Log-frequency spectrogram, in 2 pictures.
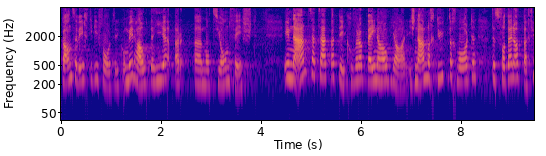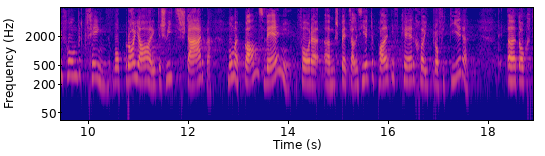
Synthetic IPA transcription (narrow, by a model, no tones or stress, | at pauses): ɡ̥ɑnt͡səʋɪχtiɡifɔrdəɾiɡʊnmɪːɾɦɑwt̪əɦiəə | əmɔt͡sjoːnfɛʃt | ɪmnəʔɛnt͡sɛt͡sæt̪ːɑrtɪkχl̩ˠfɔɾœpːəɛɪnəhɑlbjɑːɾɪ̰ʃnæmləχtytləχʋɔrd̥əd̥ɑsfɔdɛnœpːəfyfhʊnd̪ərtχɪŋʋopɾojɑːɾɪd̥əɾʃʋit͡sʃtæɾb̥ə | nʊməɡ̥ɑnt͡sʋeːnifɔɾəʔɛmʃpɛt͡sjɑlisiːərtəpʰɑlɑt̪ifəkʰeːɾχœʏprɔfit̪iəɾə | d̪ɔkt̪ə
